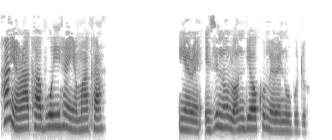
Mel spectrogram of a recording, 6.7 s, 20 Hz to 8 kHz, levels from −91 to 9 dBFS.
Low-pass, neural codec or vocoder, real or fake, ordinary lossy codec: 7.2 kHz; none; real; MP3, 24 kbps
